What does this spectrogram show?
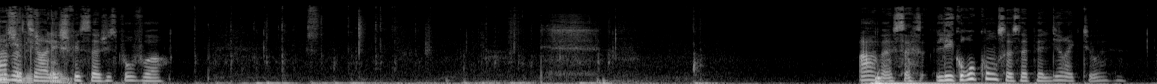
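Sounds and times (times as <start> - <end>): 
speech: 0.0 - 1.8, 8.6 - 11.5
computer keyboard typing a search: 1.8 - 6.2.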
